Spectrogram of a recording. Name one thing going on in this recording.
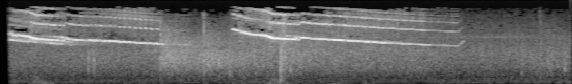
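Fireworks whistle shrilly, falling slowly in pitch.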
